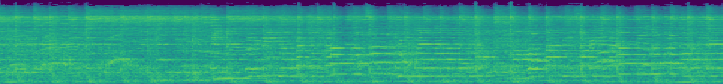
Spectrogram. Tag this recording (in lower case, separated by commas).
music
